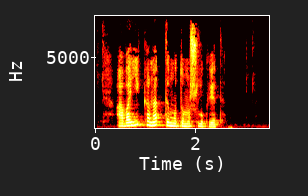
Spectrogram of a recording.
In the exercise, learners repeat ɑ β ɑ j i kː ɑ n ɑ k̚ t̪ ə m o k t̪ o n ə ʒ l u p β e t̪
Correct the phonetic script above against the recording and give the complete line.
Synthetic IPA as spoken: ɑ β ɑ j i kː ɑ n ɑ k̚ t̪ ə m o t̪ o m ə ʃ l u k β e t̪

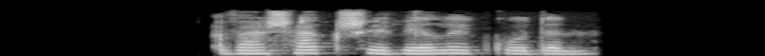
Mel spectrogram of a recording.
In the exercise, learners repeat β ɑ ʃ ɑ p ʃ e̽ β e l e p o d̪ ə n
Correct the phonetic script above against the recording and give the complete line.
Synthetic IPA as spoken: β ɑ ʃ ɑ k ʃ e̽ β e l e k o d̪ ə n

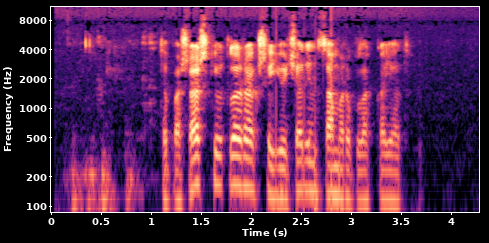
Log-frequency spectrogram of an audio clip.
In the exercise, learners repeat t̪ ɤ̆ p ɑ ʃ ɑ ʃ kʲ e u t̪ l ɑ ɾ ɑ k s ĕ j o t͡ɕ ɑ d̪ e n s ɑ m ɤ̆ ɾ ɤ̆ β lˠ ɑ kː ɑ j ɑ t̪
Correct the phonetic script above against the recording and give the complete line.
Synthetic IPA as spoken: t̪ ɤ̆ p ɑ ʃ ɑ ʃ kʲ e u t̪ l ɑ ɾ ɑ k ʃ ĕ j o t͡ɕ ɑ d̪ e n s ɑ m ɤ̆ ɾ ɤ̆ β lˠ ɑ kː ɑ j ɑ t̪

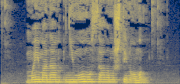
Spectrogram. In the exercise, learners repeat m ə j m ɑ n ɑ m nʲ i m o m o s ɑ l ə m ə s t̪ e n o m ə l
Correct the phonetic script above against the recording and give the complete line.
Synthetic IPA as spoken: m ə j m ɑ n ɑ m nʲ i m o m o s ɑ l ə m ə ʃ t̪ e n o m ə l

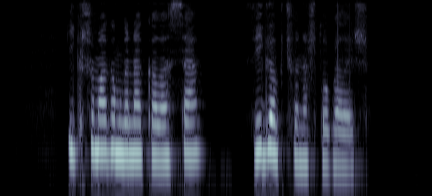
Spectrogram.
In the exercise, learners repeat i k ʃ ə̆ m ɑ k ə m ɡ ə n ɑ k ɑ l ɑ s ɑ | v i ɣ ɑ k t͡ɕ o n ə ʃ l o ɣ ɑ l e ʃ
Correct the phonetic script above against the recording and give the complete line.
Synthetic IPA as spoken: i k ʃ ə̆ m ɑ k ə m ɡ ə n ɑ k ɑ l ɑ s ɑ | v i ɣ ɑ k t͡ɕ o n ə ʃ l o ɣ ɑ l e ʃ

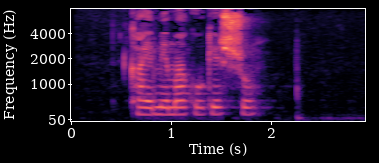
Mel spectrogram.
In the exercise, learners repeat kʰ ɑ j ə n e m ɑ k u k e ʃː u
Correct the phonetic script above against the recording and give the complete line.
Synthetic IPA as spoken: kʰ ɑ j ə m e m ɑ k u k e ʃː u

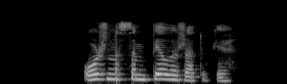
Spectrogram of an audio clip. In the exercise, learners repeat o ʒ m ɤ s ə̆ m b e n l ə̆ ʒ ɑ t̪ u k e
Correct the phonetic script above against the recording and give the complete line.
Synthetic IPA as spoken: o ʒ n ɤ s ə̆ m p e l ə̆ ʒ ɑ t̪ u k e

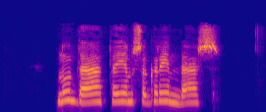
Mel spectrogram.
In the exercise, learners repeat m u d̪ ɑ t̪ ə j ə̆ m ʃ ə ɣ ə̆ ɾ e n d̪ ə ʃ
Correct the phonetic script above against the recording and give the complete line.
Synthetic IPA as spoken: n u d̪ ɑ t̪ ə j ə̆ m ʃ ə ɣ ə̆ ɾ e m d̪ ɑ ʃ

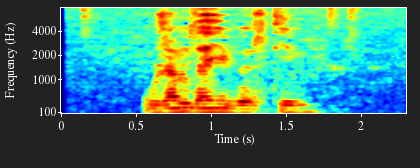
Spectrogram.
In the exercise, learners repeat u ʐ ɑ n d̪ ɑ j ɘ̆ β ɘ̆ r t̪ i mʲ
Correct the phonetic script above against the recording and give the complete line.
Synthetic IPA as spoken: u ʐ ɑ m d̪ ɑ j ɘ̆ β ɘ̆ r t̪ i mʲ

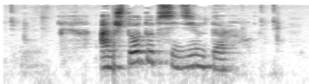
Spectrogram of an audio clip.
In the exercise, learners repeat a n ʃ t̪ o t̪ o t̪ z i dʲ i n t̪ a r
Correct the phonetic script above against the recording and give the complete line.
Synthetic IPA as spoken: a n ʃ t̪ o t̪ u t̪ s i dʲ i m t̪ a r

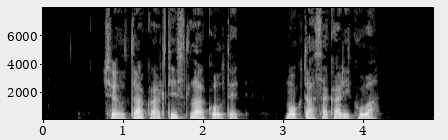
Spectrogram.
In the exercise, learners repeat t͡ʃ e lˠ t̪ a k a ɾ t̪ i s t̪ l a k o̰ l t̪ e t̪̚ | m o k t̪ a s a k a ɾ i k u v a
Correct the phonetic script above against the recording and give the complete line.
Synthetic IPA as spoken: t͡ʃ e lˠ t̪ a k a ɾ t̪ i s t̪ l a k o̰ l t̪ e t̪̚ | m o k t̪ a s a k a ɾ i k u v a

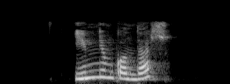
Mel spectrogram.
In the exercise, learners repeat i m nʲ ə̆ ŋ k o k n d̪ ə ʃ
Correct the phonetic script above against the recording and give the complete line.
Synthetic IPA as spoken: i m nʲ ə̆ m k o n d̪ ɑ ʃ

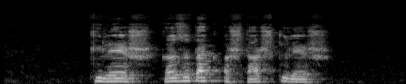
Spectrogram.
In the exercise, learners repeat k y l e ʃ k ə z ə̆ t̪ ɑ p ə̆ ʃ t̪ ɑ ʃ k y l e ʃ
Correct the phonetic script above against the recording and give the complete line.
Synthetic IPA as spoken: k y l e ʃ k ə z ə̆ t̪ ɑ k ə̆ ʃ t̪ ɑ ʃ k y l e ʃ

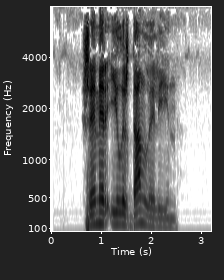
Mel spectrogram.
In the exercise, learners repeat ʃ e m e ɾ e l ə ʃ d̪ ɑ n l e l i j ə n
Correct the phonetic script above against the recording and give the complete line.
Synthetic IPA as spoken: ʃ e m e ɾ i l ə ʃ d̪ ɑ n l e l i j ə n

